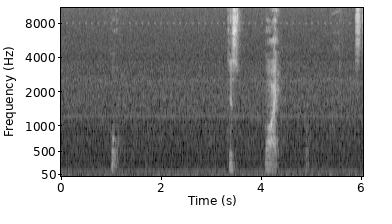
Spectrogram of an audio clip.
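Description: A young man speaks in short, quiet bursts, close to a webcam microphone.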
